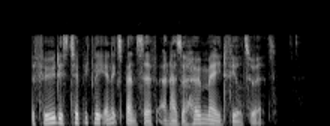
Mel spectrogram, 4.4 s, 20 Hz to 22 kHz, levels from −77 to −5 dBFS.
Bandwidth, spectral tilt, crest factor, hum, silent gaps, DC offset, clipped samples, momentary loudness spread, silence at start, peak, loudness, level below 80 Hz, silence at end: 10 kHz; -3.5 dB/octave; 22 dB; none; none; under 0.1%; under 0.1%; 11 LU; 0.4 s; -6 dBFS; -26 LUFS; -58 dBFS; 0.75 s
